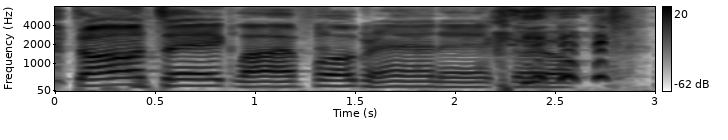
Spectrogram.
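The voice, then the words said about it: Sung line in put-on Filipino accent. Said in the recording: “was that like in a Filipino accent? ... yeah”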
